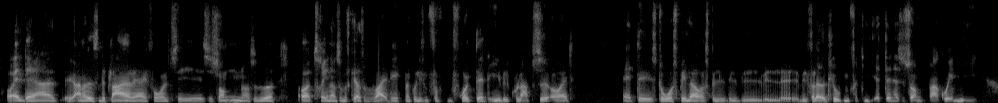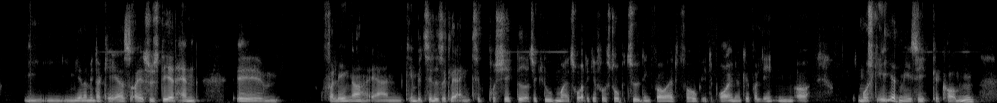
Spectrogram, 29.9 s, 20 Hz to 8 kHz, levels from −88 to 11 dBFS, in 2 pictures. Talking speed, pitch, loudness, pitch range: 200 wpm, 95 Hz, -33 LUFS, 90-105 Hz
